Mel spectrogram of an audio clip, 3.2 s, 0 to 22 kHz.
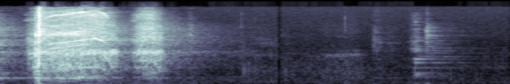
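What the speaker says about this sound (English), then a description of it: "Next, I'll unbolt the windage tray." A power tool unbolts a 10mm bolt on the windage tray of a BMW M54 engine, giving one short, close whirring burst, a second briefer one, then faint clinks.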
